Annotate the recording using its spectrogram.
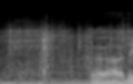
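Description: A man speaking Russian, starting again about one and a half seconds in after a short pause, over a low steady hum.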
